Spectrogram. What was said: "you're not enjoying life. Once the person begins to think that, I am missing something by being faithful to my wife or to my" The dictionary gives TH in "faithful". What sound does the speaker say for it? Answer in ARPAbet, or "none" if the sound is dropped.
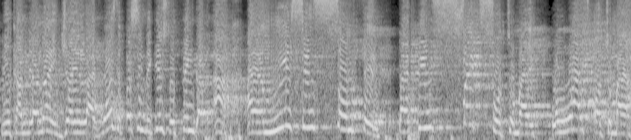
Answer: T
